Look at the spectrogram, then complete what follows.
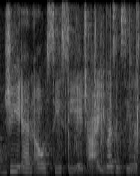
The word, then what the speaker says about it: gnocchi: It's her Instant Pot creamy gnocchi soup.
